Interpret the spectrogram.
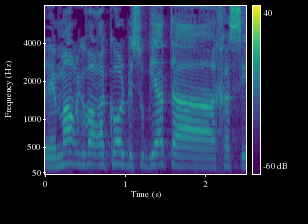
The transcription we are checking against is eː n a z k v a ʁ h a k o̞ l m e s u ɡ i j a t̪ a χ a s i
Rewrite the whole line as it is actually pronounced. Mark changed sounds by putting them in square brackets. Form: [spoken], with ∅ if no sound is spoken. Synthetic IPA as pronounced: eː [m] a [ʁ] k v a ʁ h a k o̞ l [b] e s u ɡ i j a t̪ a χ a s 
